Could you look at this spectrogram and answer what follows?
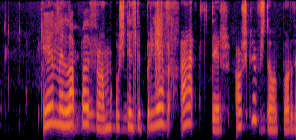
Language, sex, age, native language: Icelandic, female, 12, Icelandic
